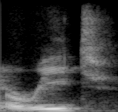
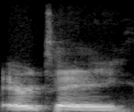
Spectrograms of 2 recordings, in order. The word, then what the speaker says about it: Arete: Odysseus, Queen Arete or Arete, however you want to pronounce her name.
